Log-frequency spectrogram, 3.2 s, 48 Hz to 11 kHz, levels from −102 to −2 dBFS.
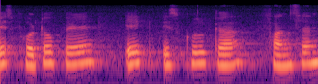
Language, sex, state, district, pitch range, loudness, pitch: Hindi, male, Jharkhand, Sahebganj, 170-190 Hz, -33 LUFS, 185 Hz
